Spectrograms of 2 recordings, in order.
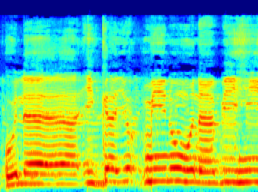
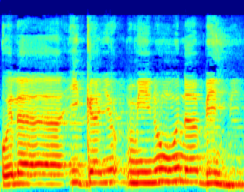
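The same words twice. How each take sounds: First: The final vowel is drawn out and continues on. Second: The phrase stops with a short final vowel. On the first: The reciter continues without pausing. "ബിഹി ഒരല്പം നീട്ടാണ്" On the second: The reciter pauses at this point. "അവിടെ വഖഫ് ചെയ്തു"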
